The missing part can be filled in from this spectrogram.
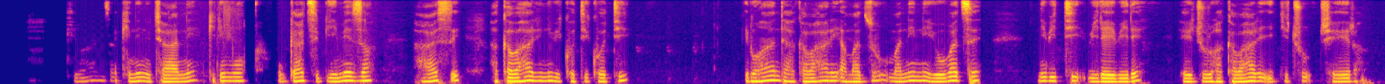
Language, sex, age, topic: Rundi, female, 18-24, agriculture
